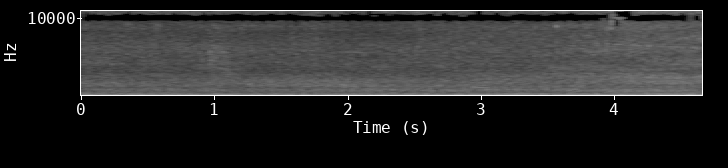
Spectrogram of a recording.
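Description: Steady city street traffic noise: a continuous low rumble of engines and passing vehicles.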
